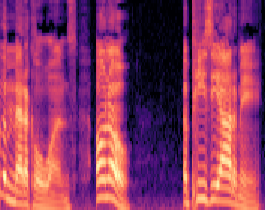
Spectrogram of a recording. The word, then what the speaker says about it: episiotomy: Episiotomy. It's pronounced episiotomy, and I pronounced it episiotomy.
